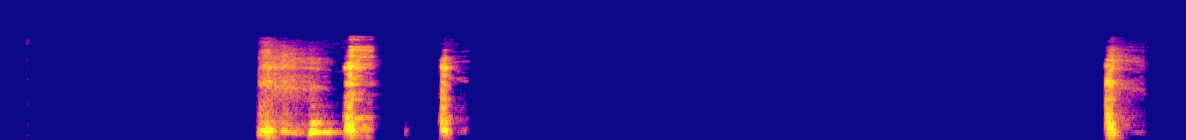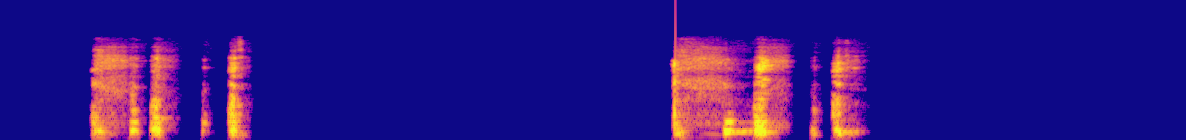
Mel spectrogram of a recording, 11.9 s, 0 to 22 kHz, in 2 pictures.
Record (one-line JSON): {"three_cough_length": "11.9 s", "three_cough_amplitude": 26567, "three_cough_signal_mean_std_ratio": 0.2, "survey_phase": "beta (2021-08-13 to 2022-03-07)", "age": "65+", "gender": "Female", "wearing_mask": "No", "symptom_none": true, "smoker_status": "Never smoked", "respiratory_condition_asthma": false, "respiratory_condition_other": false, "recruitment_source": "REACT", "submission_delay": "1 day", "covid_test_result": "Negative", "covid_test_method": "RT-qPCR"}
